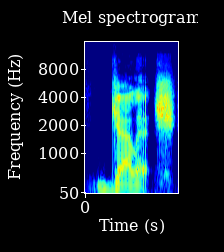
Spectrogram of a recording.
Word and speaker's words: Galich: good friend Nick garage pronounced gal with an itch galich and he is a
